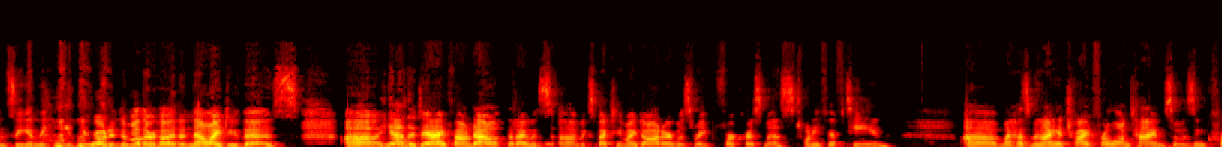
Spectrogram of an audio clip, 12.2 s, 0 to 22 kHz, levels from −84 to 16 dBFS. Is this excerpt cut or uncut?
uncut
